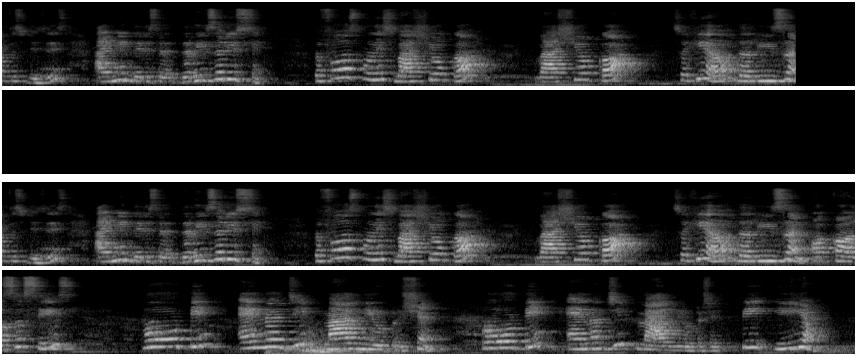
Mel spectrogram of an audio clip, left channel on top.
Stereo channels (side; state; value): left; drops out; at 8.0 s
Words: this disease. I mean there is the reason is same. The first one is kwashiorkor. So here the reason or causes is protein energy malnutrition. Protein energy malnutrition. PEM.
